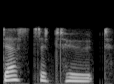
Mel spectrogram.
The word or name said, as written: destitute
